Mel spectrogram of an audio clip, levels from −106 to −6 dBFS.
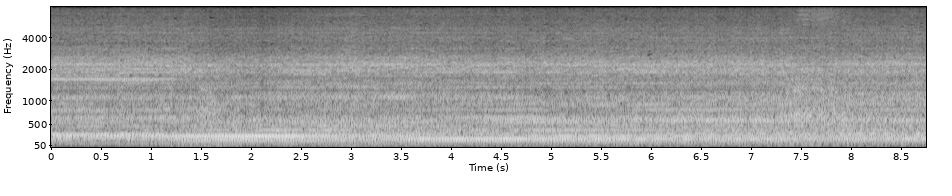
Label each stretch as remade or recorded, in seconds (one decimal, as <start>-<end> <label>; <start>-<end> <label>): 0.0-8.8 remade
